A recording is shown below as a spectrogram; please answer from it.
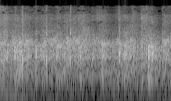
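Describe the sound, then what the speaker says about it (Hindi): An audience claps steadily in a dense, continuous burst of applause welcoming newcomers on their first day, loud and close throughout with no pause. "एकदम ताली बनती है आपके स्वागत में।"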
